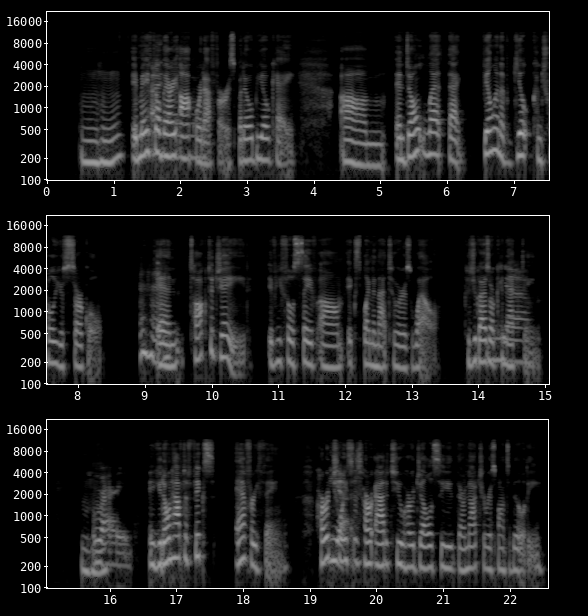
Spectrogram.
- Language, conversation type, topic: English, advice, How can I improve my work-life balance?
- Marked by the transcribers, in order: other background noise; tapping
